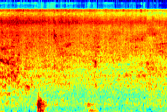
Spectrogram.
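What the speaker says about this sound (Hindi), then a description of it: "टमाटर डाल के अच्छी तरह से हमने मिक्स करना है और इसकी हल्की सी बुनाई करेंगे" Chopped tomatoes fry lightly with ginger and garlic in a pan for chicken karahi, giving a steady soft hiss with a couple of low stirring knocks, close and quiet with no talking.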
